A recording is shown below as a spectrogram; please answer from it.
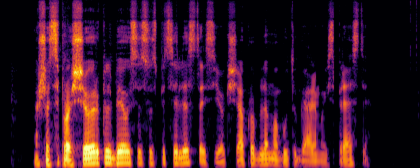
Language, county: Lithuanian, Kaunas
